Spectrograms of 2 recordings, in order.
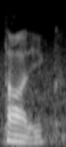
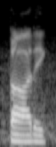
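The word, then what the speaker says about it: طارق: My name is Tariq. मेरा, MERA, मेरा. NAAM, नाम. तारिक, TARIQ, तारिक.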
